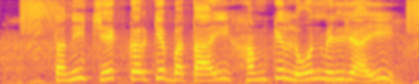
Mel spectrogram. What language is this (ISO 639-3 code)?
bho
